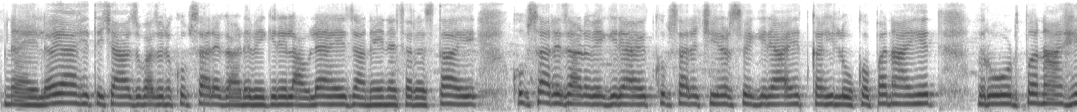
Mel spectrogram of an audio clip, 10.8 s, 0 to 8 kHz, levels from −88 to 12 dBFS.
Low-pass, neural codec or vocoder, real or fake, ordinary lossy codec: 7.2 kHz; none; real; Opus, 24 kbps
